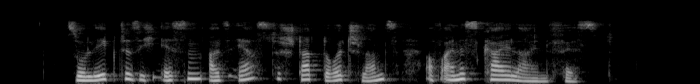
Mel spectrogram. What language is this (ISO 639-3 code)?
deu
